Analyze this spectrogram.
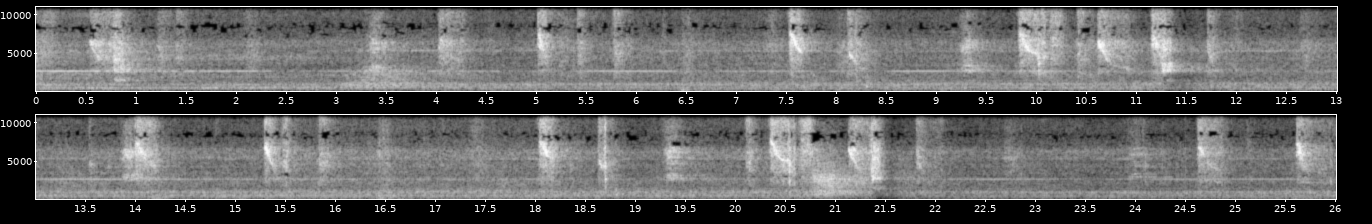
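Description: Paper cutlery molding machine running: a steady mechanical hum with frequent short, sharp hisses and clicks as its press and pneumatic cylinders cycle.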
